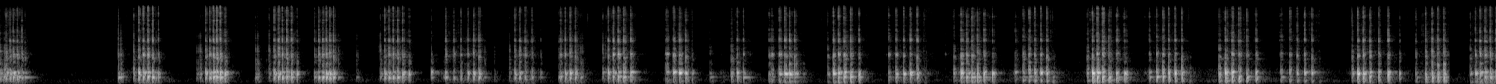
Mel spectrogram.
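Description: A thin stick tool is scratched along the ridges of an empty, clear, ridged plastic water bottle with a label, lying hollow on its side. The result is a series of short, rapid ratcheting bursts separated by brief pauses, with a hollow, papery click texture centered in the mid-range around 530 Hz.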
